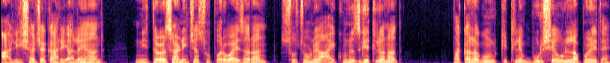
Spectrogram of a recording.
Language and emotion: Goan Konkani, sad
